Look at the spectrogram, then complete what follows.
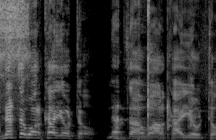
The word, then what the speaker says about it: Nezahualcóyotl: Nezahualcóyotl. Nezahualcóyotl. Yes. Nezahualcóyotl. Okay, 6 syllables. That's what I remember.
